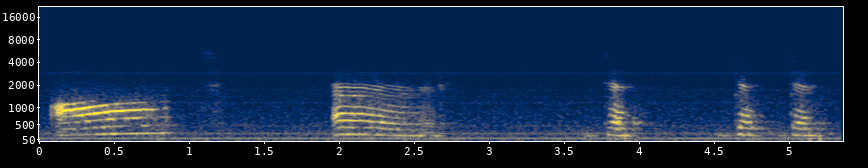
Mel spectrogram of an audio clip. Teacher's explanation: My tongue is tapping on the top of my mouth like a drum. D. That reminds me the bubble comes first like a drum, up to the top, down and bump.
